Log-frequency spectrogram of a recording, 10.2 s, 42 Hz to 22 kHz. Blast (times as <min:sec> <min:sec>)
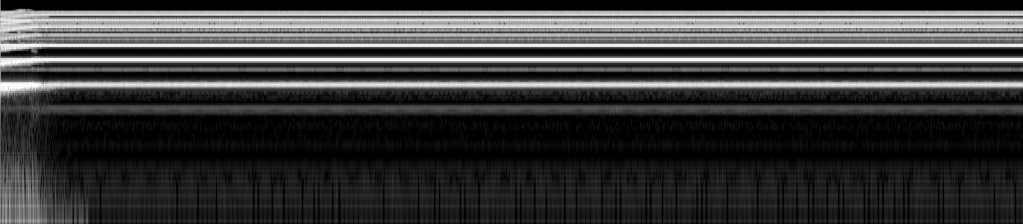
0:00.0 0:00.6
